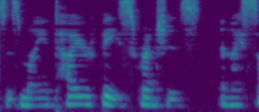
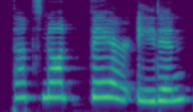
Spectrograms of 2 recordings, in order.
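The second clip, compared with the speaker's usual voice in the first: angry snap; 12 semitones higher, 13 dB louder than usual. Acted. Sister snapping at her brother, angry. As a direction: snap it back at him, hurt and cross. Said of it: "Phoebe angrily snaps".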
